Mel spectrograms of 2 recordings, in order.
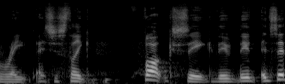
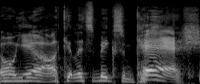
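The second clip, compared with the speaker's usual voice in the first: hammy, put-on, silly cartoonish villain voice. Describing an actor's approach to a role, the speaker puts on a voice. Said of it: "this is just me putting on a voice".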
